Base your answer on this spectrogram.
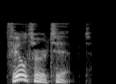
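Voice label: "filter-tipped", British English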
